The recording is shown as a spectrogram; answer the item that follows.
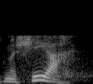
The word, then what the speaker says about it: Mashiach: The Hebrew word for anointed is Mashiach, which we usually pronounce as Messiah.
